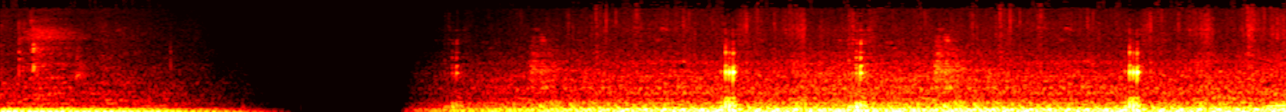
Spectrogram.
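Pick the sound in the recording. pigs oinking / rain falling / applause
pigs oinking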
